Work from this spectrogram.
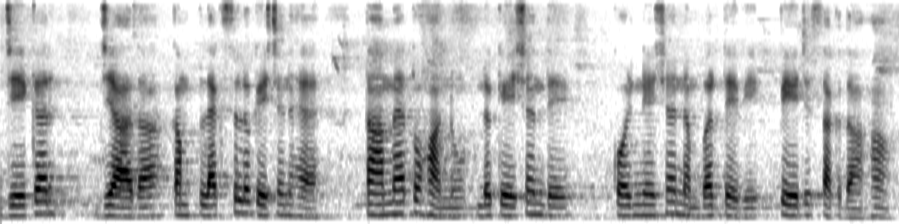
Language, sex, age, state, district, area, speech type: Punjabi, male, 18-30, Punjab, Fatehgarh Sahib, rural, spontaneous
